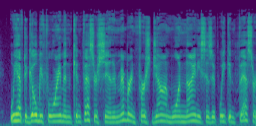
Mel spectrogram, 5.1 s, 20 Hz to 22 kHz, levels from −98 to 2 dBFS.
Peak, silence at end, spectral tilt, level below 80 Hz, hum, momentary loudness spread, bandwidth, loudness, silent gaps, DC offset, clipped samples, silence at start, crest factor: -4 dBFS; 0 s; -4 dB/octave; -58 dBFS; none; 6 LU; 15 kHz; -22 LUFS; none; under 0.1%; under 0.1%; 0.2 s; 18 dB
